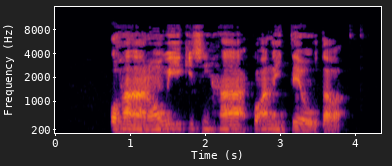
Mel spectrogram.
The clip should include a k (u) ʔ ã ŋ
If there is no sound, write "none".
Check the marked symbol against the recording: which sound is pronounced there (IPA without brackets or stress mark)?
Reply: o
